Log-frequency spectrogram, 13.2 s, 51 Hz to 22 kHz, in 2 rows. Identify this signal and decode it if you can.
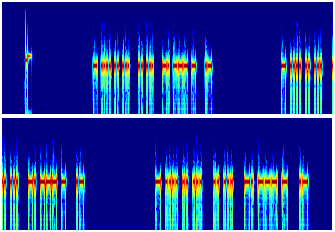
Morse code, heard as a keyed tone, about 37 wpm, 700 Hz. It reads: THIS IS NOT A THIS IS NOT A THIS IS NOT A
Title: Speed-Racing - Sets of 4 Words 30wpm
